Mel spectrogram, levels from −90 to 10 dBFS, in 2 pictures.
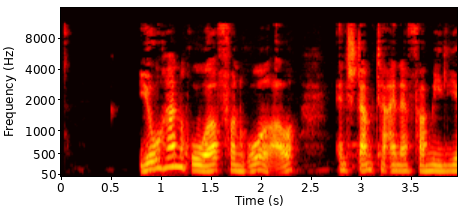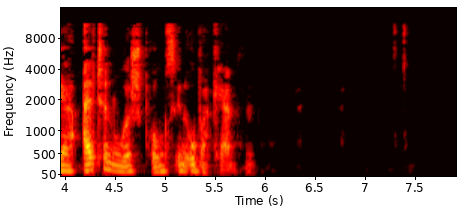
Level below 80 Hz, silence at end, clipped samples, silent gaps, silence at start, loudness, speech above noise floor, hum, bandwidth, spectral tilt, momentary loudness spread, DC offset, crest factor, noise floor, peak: -68 dBFS; 2.25 s; under 0.1%; none; 0.8 s; -26 LUFS; 61 dB; none; 11.5 kHz; -4 dB/octave; 12 LU; under 0.1%; 24 dB; -87 dBFS; -4 dBFS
